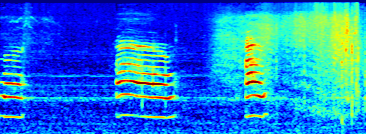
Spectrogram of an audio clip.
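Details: Affectionate neutered boss ginger tomcat mewing. Three meows: a brief one, then a longer level nasal meow, then a short one. Faint steady hum throughout.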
